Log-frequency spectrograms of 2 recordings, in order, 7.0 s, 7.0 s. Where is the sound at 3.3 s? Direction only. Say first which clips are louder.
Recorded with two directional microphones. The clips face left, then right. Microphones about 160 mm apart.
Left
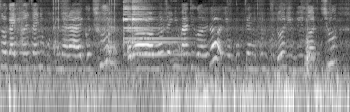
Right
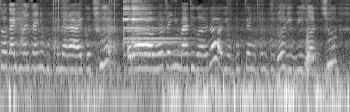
Right 2 dB; 25° right (ahead or behind).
